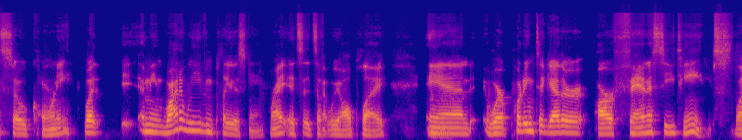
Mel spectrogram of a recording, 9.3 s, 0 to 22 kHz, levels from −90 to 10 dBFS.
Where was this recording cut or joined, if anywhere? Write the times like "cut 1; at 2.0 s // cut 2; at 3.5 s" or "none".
cut 1; at 1.0 s // cut 2; at 4.0 s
